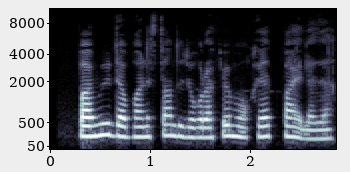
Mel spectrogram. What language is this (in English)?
Pashto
